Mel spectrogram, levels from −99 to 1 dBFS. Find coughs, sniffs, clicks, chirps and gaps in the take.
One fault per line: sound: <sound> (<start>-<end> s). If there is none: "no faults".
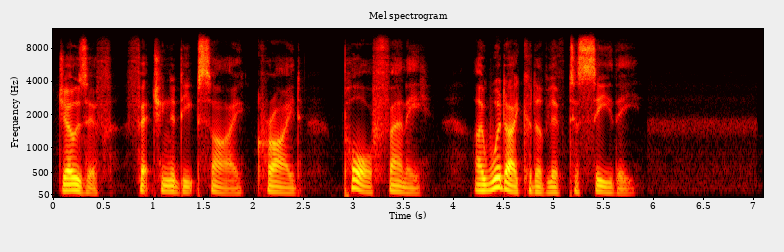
no faults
